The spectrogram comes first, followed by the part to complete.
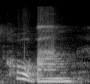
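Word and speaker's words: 交番: Ko plus bang equals koban, and that's a police box.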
